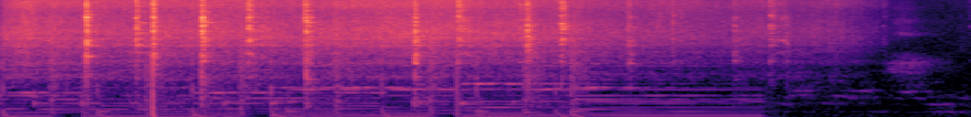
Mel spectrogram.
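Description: Sliced onions sizzling as they fry in a pressure cooker, stirred with a slotted spatula that clicks and scrapes against the pot about a dozen times. The sizzling fades out near the end.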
